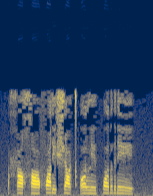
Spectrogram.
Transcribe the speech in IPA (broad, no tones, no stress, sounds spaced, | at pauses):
x ɑ sˤ ɑ f ɑ ɾ ɪ ʃ ɑ kʼ ɔ l ɪ p ɔ r e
